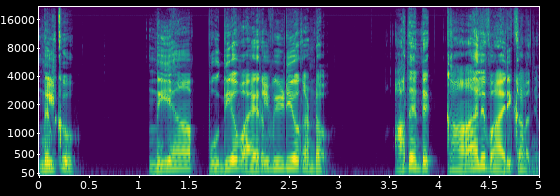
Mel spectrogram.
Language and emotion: Malayalam, surprised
